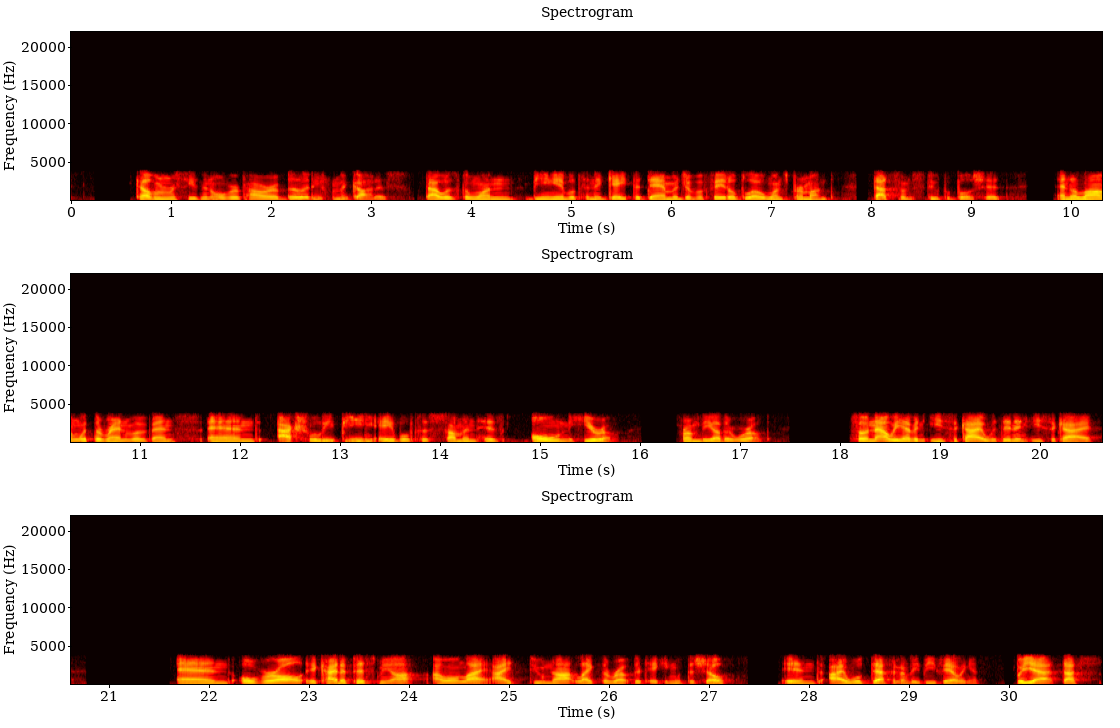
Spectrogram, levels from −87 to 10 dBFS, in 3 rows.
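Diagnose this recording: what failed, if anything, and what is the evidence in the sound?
AMR bit errors on the radio link: at 2.22–2.94, 12.86–13.24, 19.76–19.96, 27.18–27.26 and 28.88–29.12 s the speech turns hoarse and gargly while keeping pitch and level. Flipped low-priority bits misplace excitation pulses, so a spectrogram shows harmonics smeared into noise below 3.5 kHz.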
